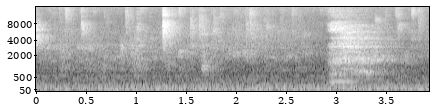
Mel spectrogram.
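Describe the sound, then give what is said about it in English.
A shower runs steadily, its soft continuous hiss of falling water staying fairly quiet throughout, with a brief louder splash near the end. “This is a shower cast, so if you're uncomfortable, I don't know. This is gonna happen.”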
